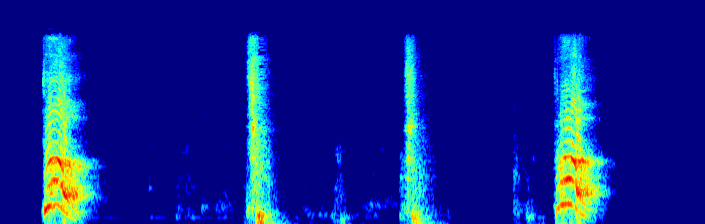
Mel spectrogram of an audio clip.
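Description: A man shouts sharply several times.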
